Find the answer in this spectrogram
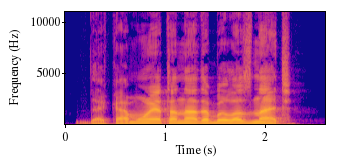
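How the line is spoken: Yelled, excited. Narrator (Russian): заорал Валера и возбужденно заговорил

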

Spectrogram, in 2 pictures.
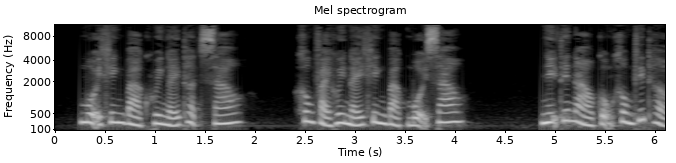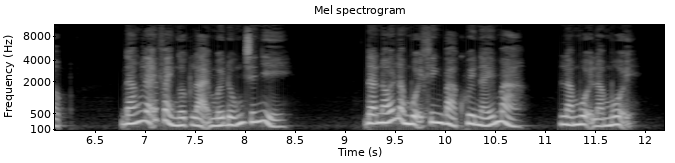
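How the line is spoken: Trembling, patient question. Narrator (Vietnamese): Môi Lăng Ngọc run run, vẫn kiên nhẫn hỏi lại lần nữa

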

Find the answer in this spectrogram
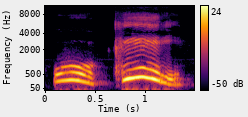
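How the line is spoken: Joyful exclamation. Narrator (Russian): радостно воскликнула Лора

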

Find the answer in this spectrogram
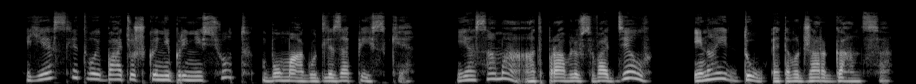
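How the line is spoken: Plain. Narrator (Russian): сказала Тома

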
